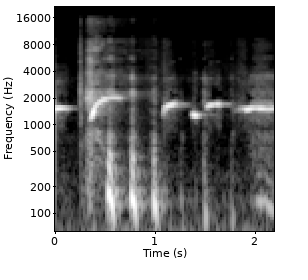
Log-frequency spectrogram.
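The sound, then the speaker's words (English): Someone whistles a short tune, sliding between a few sustained notes, while soft low thumps tap along in a steady rhythm underneath. “And whistling.”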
